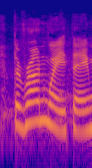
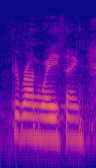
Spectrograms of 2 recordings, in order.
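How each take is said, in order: First: Said in the usual way. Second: Trailing "runway thing" soft and low; muttered, unsure. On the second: Real, not acted. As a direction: mumble it, searching for the word. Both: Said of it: "that's what we're calling it".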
